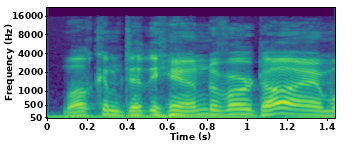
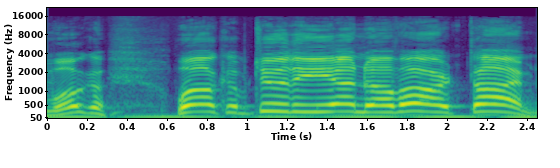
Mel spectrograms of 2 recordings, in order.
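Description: First: Said in the usual way. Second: Chanted higher and louder like a cult mantra; sing-song chant of the slogan. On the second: Shown as a demonstration. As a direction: intone it as a ritual chant. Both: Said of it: "it doesn't chant as well".

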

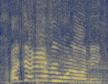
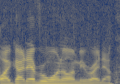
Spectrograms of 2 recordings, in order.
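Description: First: Much higher, loud panicked cry; panicked shout. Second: Said in the usual way. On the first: Real, not acted. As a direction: yell it in panic. Repeated while fleeing.

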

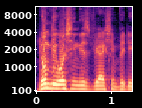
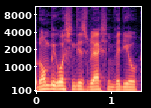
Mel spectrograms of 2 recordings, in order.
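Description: First: Fast and loud, pushing the energy up; urging viewers not to be bored, hyped; louder, higher hyped repeat. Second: Said in the usual way. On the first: Real, not acted. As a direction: rev up the viewers. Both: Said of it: "hype it up".

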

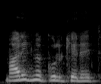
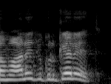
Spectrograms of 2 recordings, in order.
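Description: First: Said in the usual way. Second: Louder, pressing announcement about the elevator; insistent complaint. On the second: Retold or imitated. Son at the door demands the elevator fixed, loud and insistent. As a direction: say "המעלית מקולקלת" loud and demanding, a push.

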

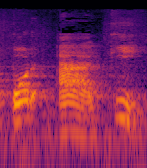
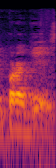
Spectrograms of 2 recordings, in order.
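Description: First: Slow, leaning hard on "por" in "por aquí"; stress on por. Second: Said in the usual way. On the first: Shown as a demonstration. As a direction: drag out "por aquí" and hit "por". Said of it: "no tengo que ir por aquí". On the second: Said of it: "sino por aquí".

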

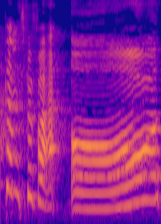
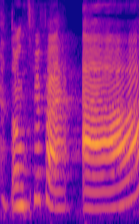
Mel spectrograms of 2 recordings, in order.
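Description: First: A sounded far back in the throat, slow; throaty A. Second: A placed forward in the mouth, louder; an open A sounded at the front. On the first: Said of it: "tout dans le fond de la gorge". (un A dans le fond de la gorge) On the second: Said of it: "qui est tout en avant". (un A placé tout en avant) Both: Shown as a demonstration.

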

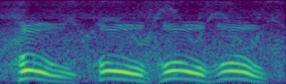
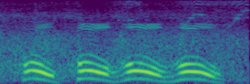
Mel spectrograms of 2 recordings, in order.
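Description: No difference in how they are said.

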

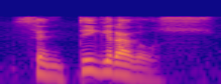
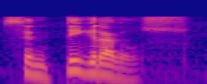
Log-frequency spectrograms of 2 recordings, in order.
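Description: Both takes have the same delivery.

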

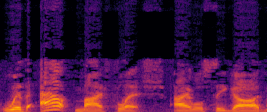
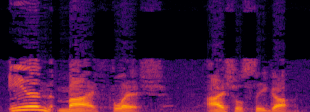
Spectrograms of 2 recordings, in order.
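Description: First: "Without" slow and leaned on; "Without" stretched and weighted, "flesh" lighter; stress on without. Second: "In" drawn out slowly and leaned on; the word "In" slow and weighted before "my flesh"; stress on in. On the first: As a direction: press "Without" to contrast the translations. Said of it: "others have". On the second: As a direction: hit "In" to set it against the other readings. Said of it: "Some translations have". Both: Shown as a demonstration.

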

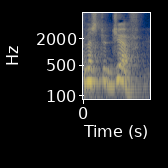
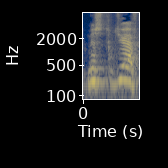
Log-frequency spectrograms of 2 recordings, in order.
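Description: First: High call sinking with a falling tune; old man calling again. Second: Put-on high, urgent call of an old man. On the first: Acted. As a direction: call again, voice dropping at the end. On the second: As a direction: call across the yard, desperate. Old man calls for Jeff.

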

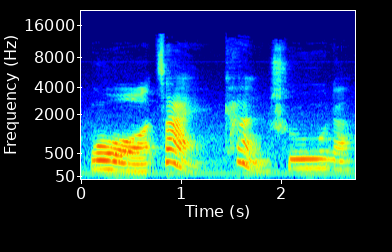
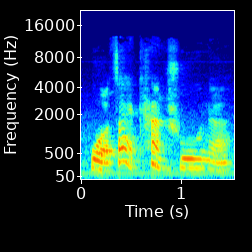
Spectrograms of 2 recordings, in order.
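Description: First: Drawn out, pausing between words; slow model reading. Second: Said in the usual way. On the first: Shown as a demonstration. Teacher reading the dialogue answer for students, slowly. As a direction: give each word room for learners.

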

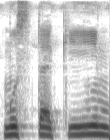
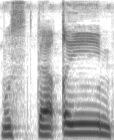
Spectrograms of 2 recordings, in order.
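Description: First: মুস্তাকিম with a light front k; plain kaf in মুস্তাকিম; common mispronunciation. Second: Heavy qaf in মুস্তাকিম; correct qaf. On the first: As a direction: say মুস্তাকিম with an ordinary k. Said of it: "কফের জায়গায় কাফ এনে". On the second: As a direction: knock tongue root on palate for ক in মুস্তাকিম. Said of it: "জিহ্বার গোড়া উপরের তালুর সঙ্গে". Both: Shown as a demonstration.

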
